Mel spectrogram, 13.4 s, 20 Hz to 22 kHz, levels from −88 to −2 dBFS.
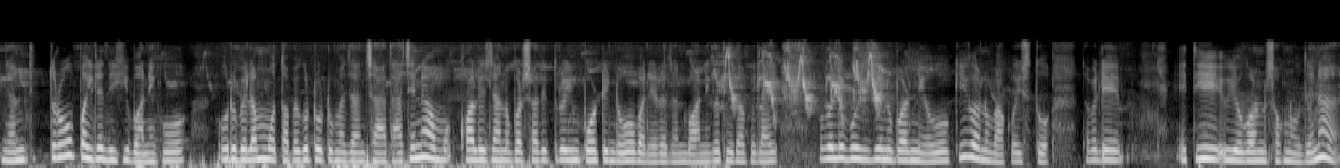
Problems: constant background noise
